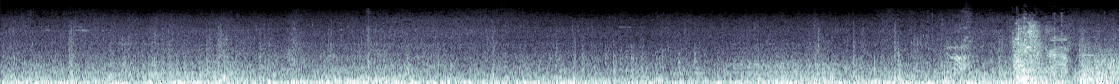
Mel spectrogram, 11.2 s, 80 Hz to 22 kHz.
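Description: Stuck elevator mechanism in the video game Uncharted 4, a continuous low rumbling, grinding drone with faint mechanical clanks, steady and loud, a brief brighter metallic burst near the end.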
